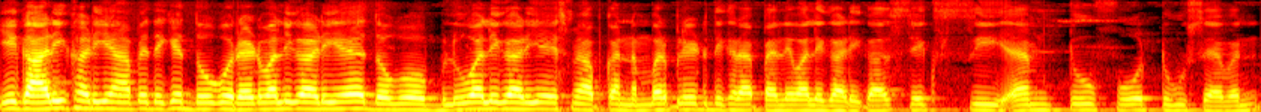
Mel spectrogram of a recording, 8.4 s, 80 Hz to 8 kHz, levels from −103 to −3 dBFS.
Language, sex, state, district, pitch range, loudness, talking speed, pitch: Maithili, male, Bihar, Begusarai, 145-175 Hz, -19 LUFS, 270 wpm, 155 Hz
